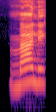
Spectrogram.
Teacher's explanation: متحرک، اسے عدم غنہ کے ساتھ پڑھا جائے گا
